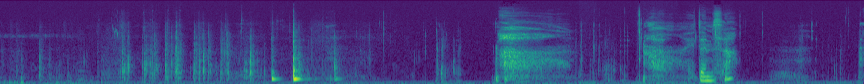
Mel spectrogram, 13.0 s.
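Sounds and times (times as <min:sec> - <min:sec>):
person drinking and swallowing: 0:00.0 - 0:05.8, 0:06.4 - 0:09.8
small wet clicks: 0:00.0 - 0:05.8
speech: 0:10.5 - 0:11.1.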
